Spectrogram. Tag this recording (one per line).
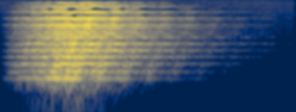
heal
bell
tonal
build
Whoosh
up
reverb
